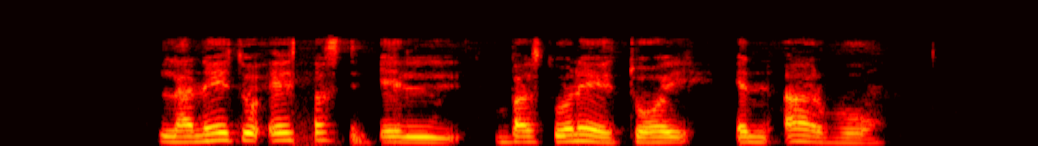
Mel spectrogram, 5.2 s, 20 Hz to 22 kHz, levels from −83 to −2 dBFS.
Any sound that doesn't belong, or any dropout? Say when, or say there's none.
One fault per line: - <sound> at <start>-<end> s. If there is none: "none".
- dropout at 1.5-1.6 s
